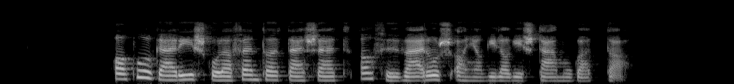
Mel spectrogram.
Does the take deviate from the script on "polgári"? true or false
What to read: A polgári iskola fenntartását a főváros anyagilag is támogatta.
false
